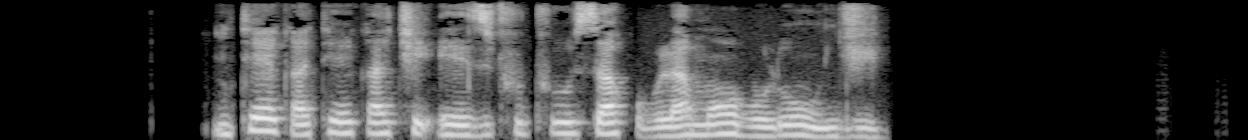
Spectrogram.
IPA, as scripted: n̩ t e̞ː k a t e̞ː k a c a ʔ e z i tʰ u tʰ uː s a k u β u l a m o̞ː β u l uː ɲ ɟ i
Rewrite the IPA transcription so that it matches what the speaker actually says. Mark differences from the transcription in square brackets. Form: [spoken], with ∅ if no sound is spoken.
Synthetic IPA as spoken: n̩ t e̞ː k a t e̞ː k a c [i] ʔ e z i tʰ u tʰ uː s a k u β u l a m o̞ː β u l uː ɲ ɟ i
